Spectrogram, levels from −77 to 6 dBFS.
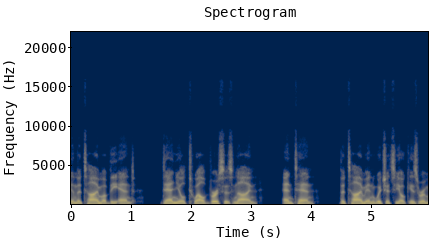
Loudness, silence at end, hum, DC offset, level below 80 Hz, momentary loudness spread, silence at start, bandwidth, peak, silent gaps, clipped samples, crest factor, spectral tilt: -19 LUFS; 0 s; none; 2%; -44 dBFS; 8 LU; 0 s; 9.6 kHz; 0 dBFS; 1.21-1.42 s, 3.20-3.43 s, 4.17-4.39 s; under 0.1%; 18 dB; -6 dB/octave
